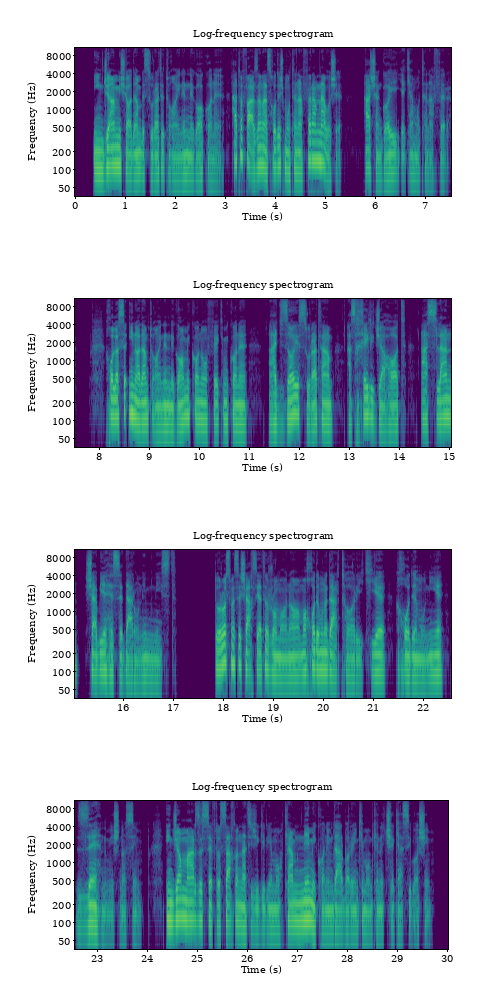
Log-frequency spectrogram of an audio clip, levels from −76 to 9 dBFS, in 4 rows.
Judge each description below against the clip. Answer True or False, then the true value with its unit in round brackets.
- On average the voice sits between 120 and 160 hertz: False (95 Hz)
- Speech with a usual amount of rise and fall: True (4.3 semitones)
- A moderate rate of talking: True (135 wpm)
